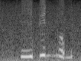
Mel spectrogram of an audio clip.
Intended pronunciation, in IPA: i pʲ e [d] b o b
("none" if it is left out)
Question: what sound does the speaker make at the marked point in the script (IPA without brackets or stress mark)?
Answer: d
